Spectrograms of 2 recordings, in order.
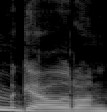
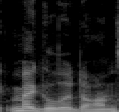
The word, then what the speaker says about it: Megalodon: I can put the Megaladon back into play um or I Megalodon sorry I always pronounce it incorrectly based on the GRE Roots um so or I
